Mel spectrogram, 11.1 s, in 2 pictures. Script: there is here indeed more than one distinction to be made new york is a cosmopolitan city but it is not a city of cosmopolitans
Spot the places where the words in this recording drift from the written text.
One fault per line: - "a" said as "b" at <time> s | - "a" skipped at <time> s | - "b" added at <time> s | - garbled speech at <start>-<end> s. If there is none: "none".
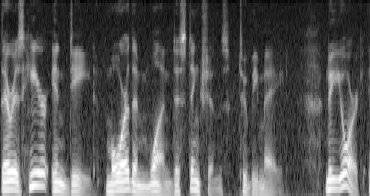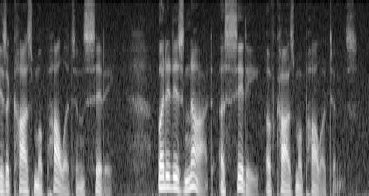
- "distinction" said as "distinctions" at 2.6 s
